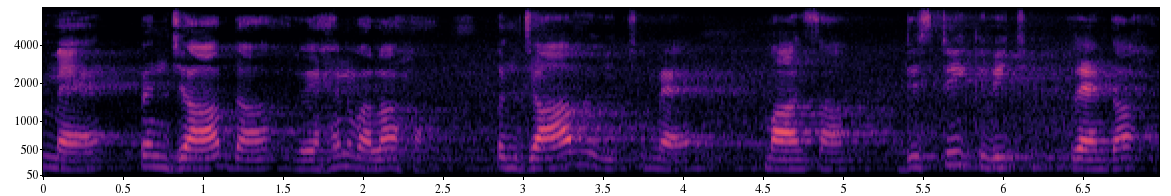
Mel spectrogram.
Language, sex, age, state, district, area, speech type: Punjabi, male, 18-30, Punjab, Mansa, rural, spontaneous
